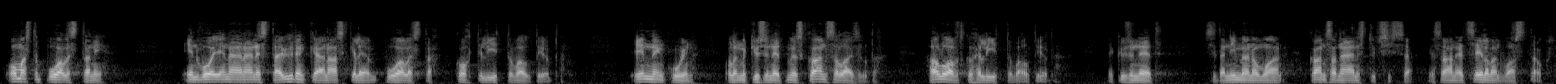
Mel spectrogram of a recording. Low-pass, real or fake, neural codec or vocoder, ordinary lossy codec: none; real; none; none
